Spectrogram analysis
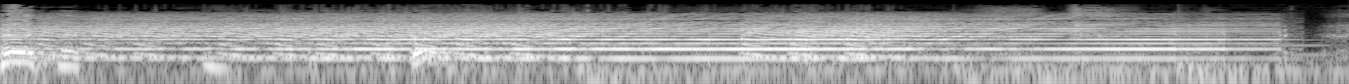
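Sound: air horn blast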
